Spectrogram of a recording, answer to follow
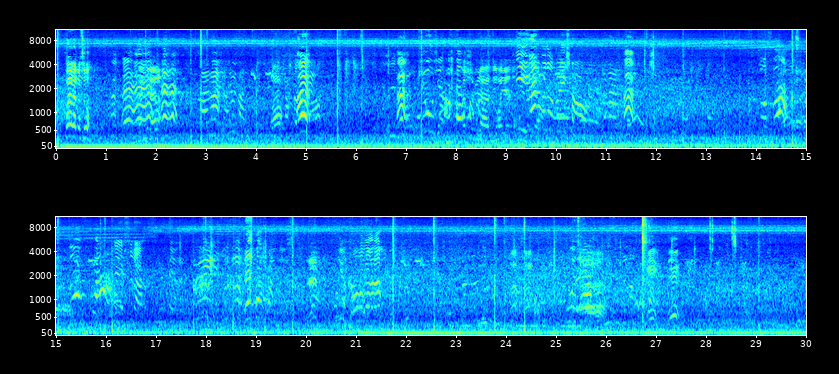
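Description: High-pitched young voices calling and shouting during a football passing drill, scattered throughout, over a steady low rumble, with a few short sharp knocks.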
